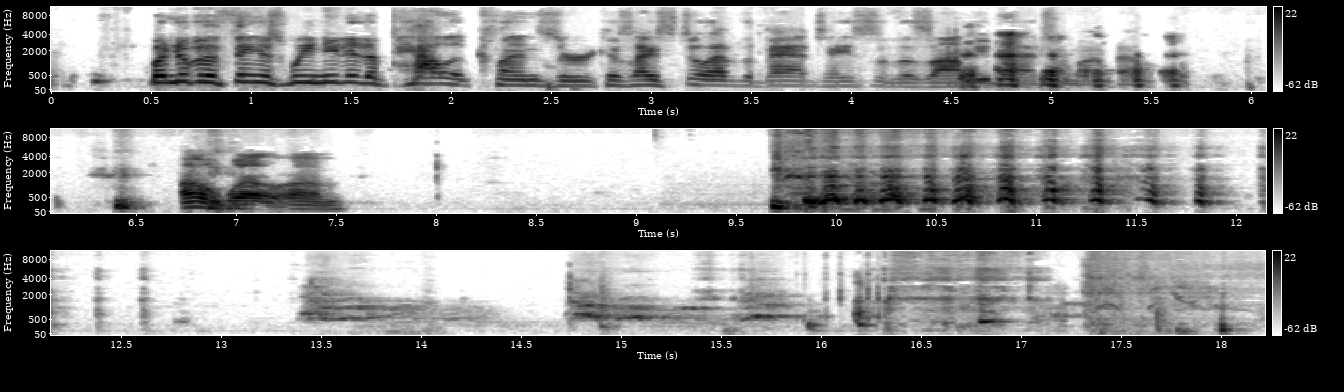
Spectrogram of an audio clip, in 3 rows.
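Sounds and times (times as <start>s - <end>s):
speech: 0.5s - 5.8s, 6.4s - 7.6s
laughter: 0.6s - 5.7s, 6.4s - 7.4s, 9.7s - 12.2s, 16.0s - 18.2s
dog barking: 13.4s - 14.2s, 14.8s - 16.0s.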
